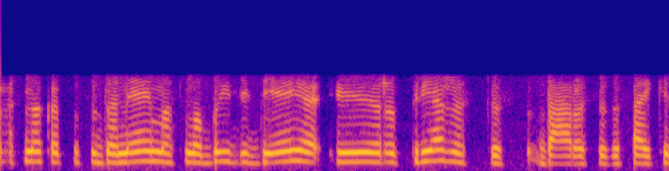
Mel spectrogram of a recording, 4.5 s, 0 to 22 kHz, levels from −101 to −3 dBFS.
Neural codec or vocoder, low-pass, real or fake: none; 3.6 kHz; real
